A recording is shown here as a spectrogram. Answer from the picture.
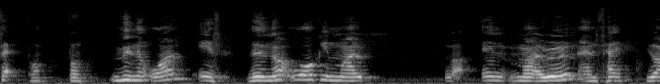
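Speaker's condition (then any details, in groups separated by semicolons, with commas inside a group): Cerebral palsy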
